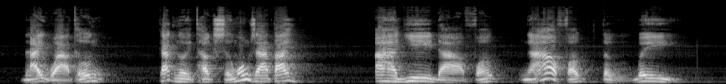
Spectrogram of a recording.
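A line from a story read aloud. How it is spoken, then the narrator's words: Angry. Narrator (Vietnamese): Trần Lâm giận dữ nói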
